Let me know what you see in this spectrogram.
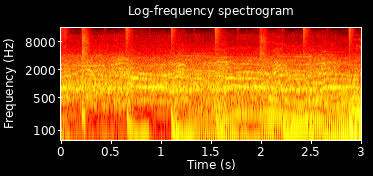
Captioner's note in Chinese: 觀眾呼喊Manny的聲音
